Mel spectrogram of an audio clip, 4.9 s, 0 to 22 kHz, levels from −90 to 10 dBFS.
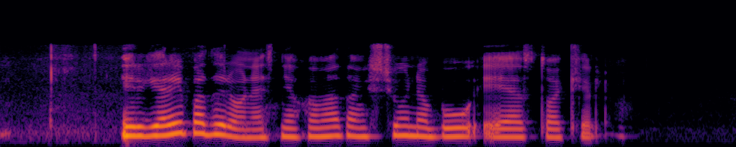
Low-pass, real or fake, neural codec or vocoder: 7.2 kHz; real; none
